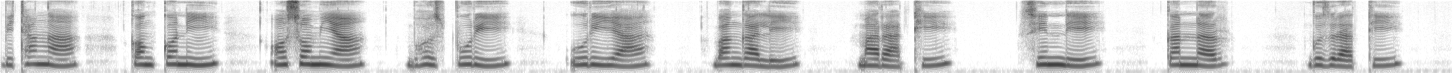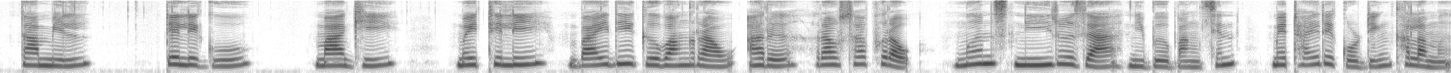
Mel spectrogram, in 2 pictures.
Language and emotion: Bodo, neutral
